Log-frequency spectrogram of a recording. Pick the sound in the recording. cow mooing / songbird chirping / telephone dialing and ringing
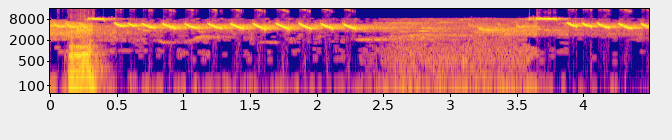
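songbird chirping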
